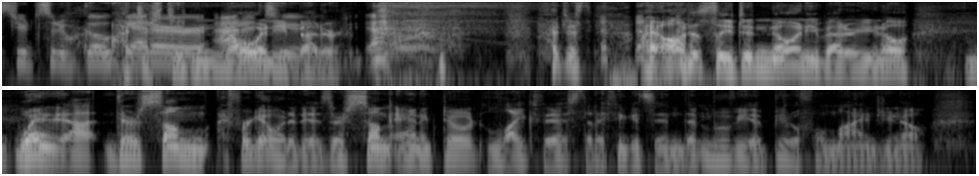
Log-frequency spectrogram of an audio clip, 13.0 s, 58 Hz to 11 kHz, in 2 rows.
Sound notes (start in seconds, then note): 2.4 laughs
